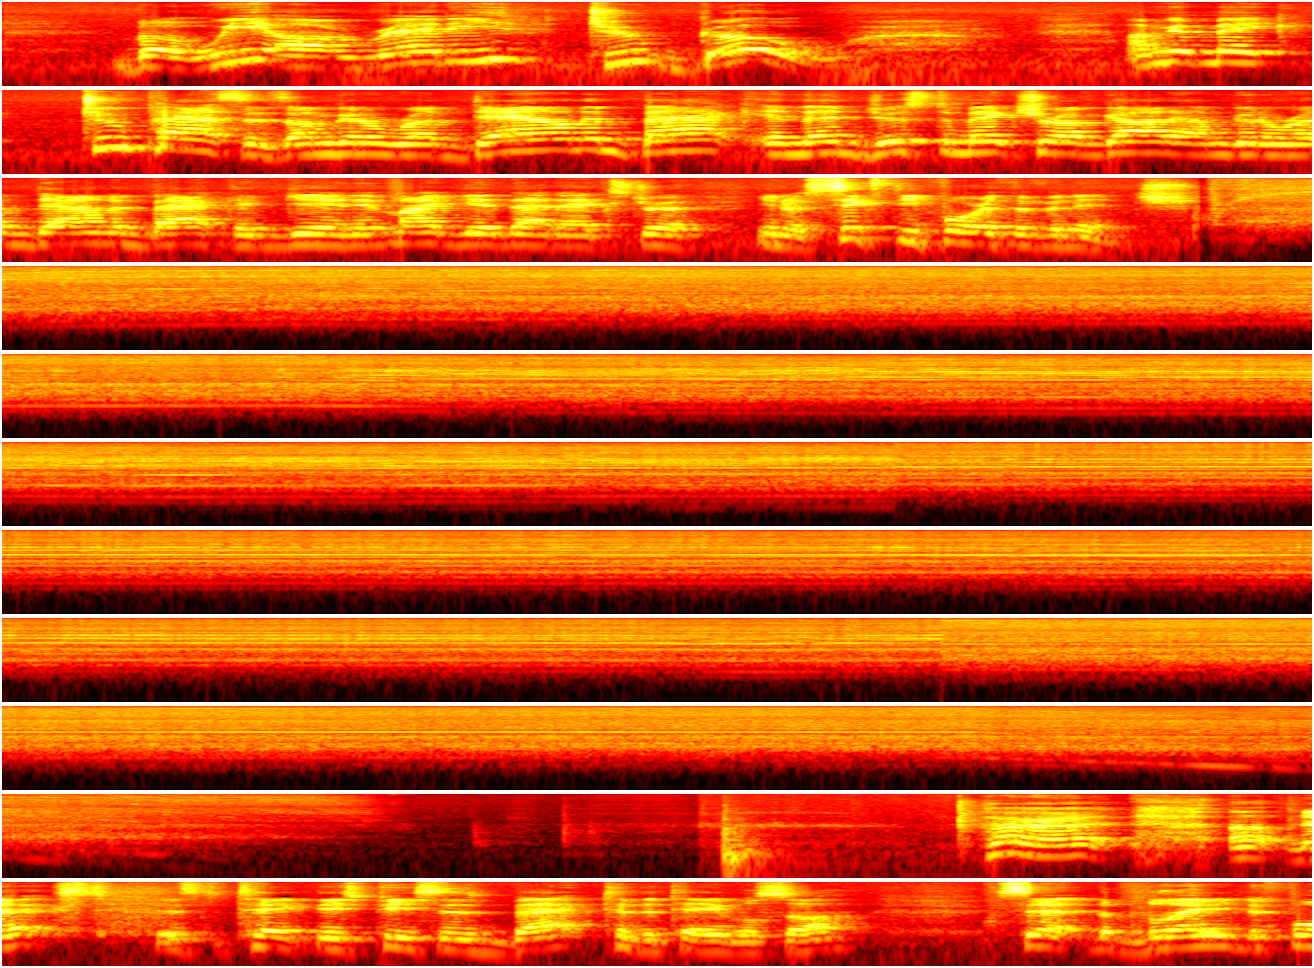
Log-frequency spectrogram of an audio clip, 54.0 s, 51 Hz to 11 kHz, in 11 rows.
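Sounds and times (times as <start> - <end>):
router whining while cutting wood: 14.3 - 45.7.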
